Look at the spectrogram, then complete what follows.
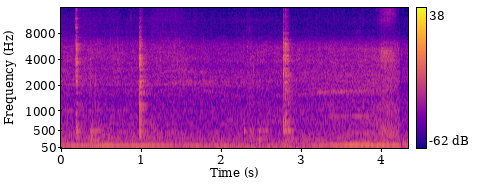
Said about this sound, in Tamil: வெங்காயத்தை நல்லா பொன்னிறமாக வதக்கணும்.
